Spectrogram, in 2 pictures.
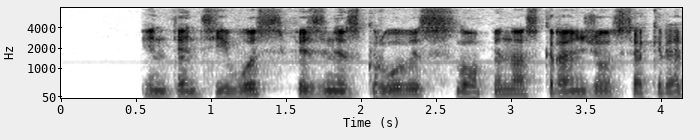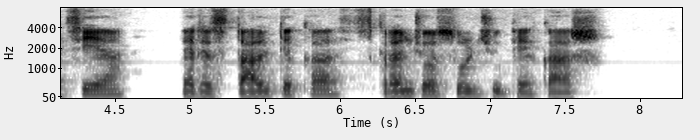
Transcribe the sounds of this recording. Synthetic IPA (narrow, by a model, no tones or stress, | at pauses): ɪnʲt̪ʲɛnʲsʲiːʋʊsfʲɪzʲɪnʲɪsɡɾuːʋʲɪsːlˠoːpʲɪnɐskɾɐnʲd͡ʒʲɛʊsːʲɛkɾʲɛt̪sʲɪjæ | pʲɛɾʲɪst̪ɑˑlʲˑt̪ʲɪkɑskɾɐnʲd͡ʒʲoːsʊlʲt͡ʃʲuːpʲeːkɑːʃ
